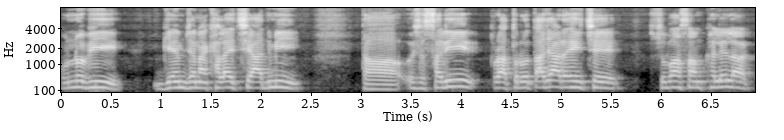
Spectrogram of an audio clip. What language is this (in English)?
Maithili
